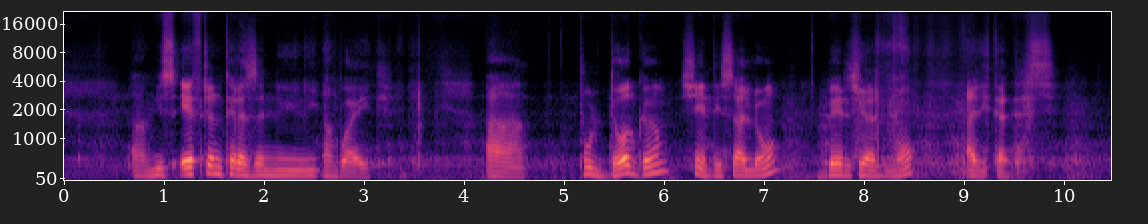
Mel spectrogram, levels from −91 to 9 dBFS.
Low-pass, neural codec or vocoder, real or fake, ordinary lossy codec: none; autoencoder, 48 kHz, 32 numbers a frame, DAC-VAE, trained on Japanese speech; fake; none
